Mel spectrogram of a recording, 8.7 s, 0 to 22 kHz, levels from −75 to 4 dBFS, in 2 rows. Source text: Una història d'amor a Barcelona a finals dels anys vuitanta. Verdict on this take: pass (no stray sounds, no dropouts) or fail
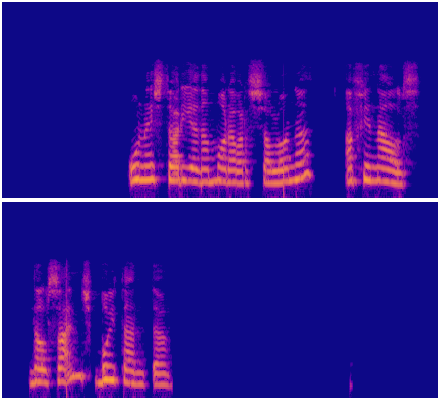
pass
